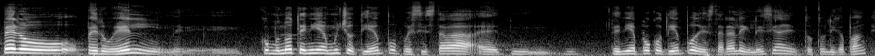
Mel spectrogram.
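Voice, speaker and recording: A woman's voice: lowish voice, moderate pace, creaky, mellow. A middle-aged woman with a Guatemalan accent, co-hosting a church teaching and sharing a testimony, affirming her husband often. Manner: affirming, frequent amens and agreement. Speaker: pastor's wife, co-host.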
